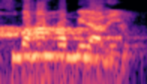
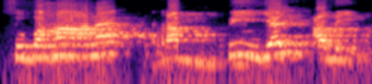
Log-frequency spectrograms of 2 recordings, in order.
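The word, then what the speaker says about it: سبحان ربي العظيم: இந்த துவாட சரியா உச்சரிப்பு எப்படி தெரியுமா? சுபஹான ரப்பியல் அதீம். பொதுவாக சுபஹான ரப்பியல் அதீம். அந்த ரப்பிய யாக்கு ஃபத்ஹ் வச்சுதான் நாங்க ஓதுவோம். சரியா பார்த்தால் சுபஹான ரப்பி அல் அதீம் தான்.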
